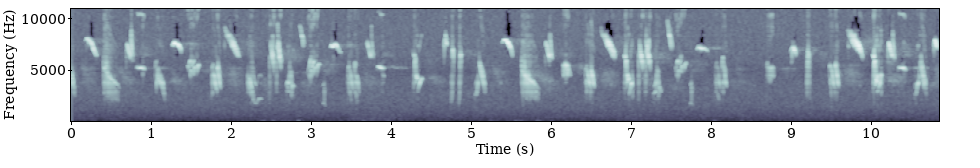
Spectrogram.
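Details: High, sharp song of a Godlewski's bunting in the Mongolian Gobi, an unbroken rattle of quick chips, thin whistled slurs and sputtering notes over faint low background noise.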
